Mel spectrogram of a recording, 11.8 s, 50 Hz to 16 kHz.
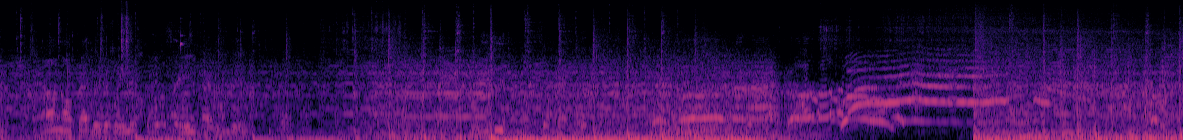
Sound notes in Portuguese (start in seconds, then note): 5.4 risos; 6.5 grita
